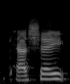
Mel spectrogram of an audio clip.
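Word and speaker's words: cachet: enough C cash it cash a c what's that word Cas why is there a t anyway um this is a French thing but it's bled over heavily into English the te is silent sorry okay anyway I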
